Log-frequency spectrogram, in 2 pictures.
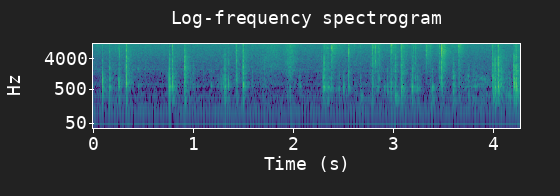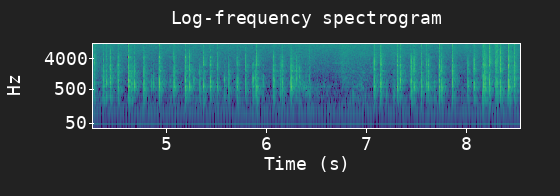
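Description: Long, dark-painted nails scratch and tap across the top and sides of a closed Earl Grey tea box made of thin printed cardboard, about 20 cm long and likely full of tea bags, resting on a wooden table. Quick, dry, papery taps and brushing scratches come in irregular clusters with short quieter pauses, each tap dying away almost instantly over a faint steady low hum.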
